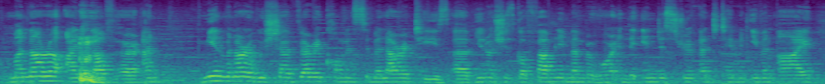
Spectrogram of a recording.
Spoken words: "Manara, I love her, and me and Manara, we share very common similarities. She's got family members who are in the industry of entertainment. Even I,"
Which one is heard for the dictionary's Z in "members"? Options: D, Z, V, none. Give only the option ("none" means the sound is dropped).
none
